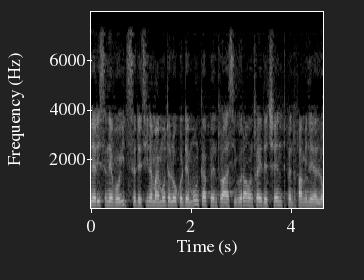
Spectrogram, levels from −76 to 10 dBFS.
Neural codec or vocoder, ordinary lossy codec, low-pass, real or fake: codec, 16 kHz in and 24 kHz out, 1 kbps, XY-Tokenizer; none; 7.2 kHz; fake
